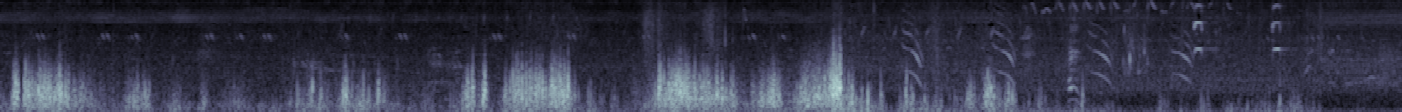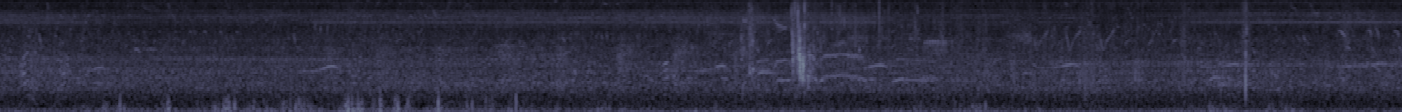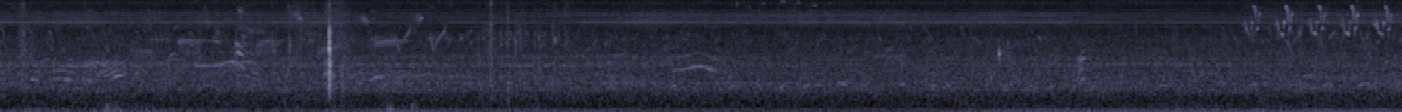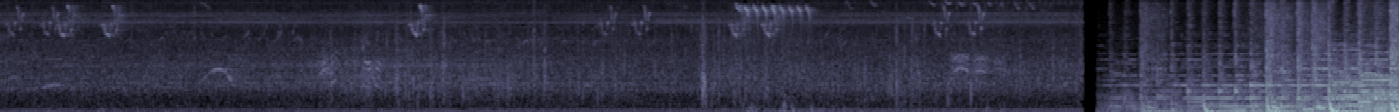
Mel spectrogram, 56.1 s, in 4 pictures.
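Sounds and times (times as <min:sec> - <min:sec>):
faint bird chirps: 0:07.4 - 0:17.6, 0:20.1 - 0:36.3, 0:40.2 - 0:52.8.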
